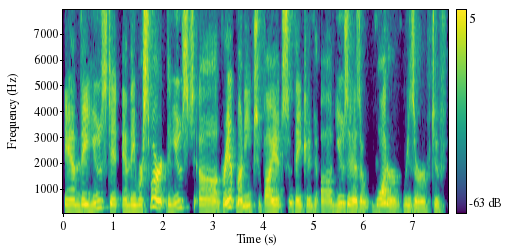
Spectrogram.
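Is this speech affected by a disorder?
Yes: cleft lip and palate; congenital, surgeries from birth to age 5 including ears, first reconstructive surgery at 17, mouthpiece before; after reconstructive surgery; spoke funny and whistled before reconstruction at 17.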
